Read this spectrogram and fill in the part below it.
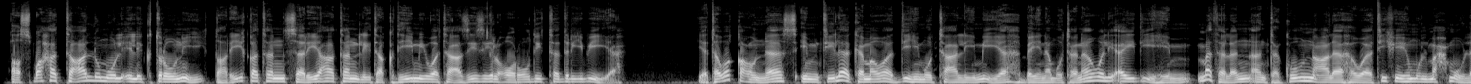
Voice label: Arabic training e-learning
